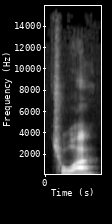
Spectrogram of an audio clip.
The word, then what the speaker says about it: 좋아: In general, 히읗 is a silent 받침. So in this word, 좋아, 좋아, 히읗 is a silent 받침 because it's not read in any way.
